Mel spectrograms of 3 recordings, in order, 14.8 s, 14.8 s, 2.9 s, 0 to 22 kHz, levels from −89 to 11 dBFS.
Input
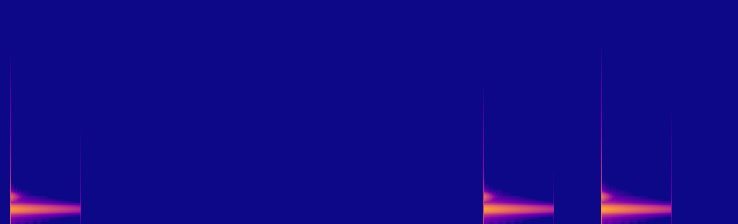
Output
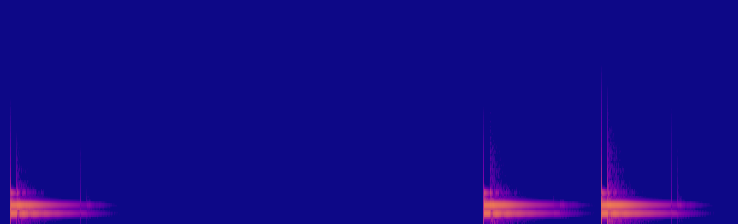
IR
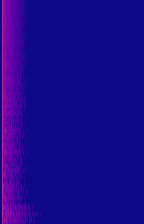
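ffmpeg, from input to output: -filter_complex "[0:a]aeval=exprs='val(0)*sin(2*PI*71*n/s)':channel_layout=same,alimiter=limit=-17dB:level=0:latency=1:release=370,asplit=2[link_01][link_02];[1:a]atrim=start_sample=2205,adelay=123[link_03];[link_02][link_03]afir=irnorm=-1:irlink=0,volume=-7dB[link_04];[link_01][link_04]amix=inputs=2:normalize=0"

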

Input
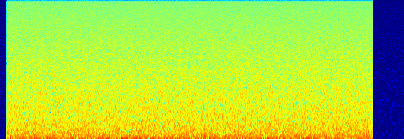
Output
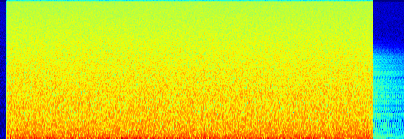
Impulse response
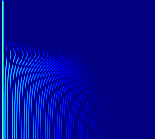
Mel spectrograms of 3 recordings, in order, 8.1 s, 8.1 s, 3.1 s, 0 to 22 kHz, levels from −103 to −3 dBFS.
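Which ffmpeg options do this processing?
-filter_complex "[0:a]asplit=2[link_01][link_02];[1:a]atrim=start_sample=2205,lowshelf=frequency=460:gain=-11.5[link_03];[link_02][link_03]afir=irnorm=-1:irlink=0,volume=-11dB[link_04];[link_01][link_04]amix=inputs=2:normalize=0,volume=4dB"

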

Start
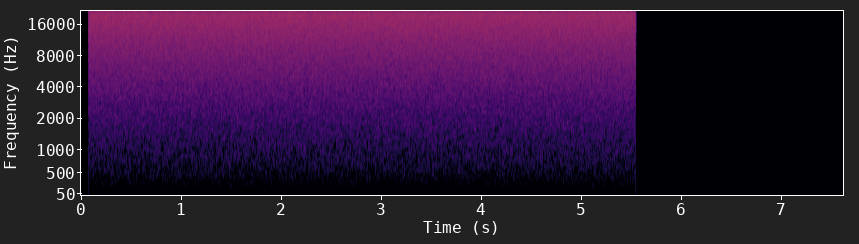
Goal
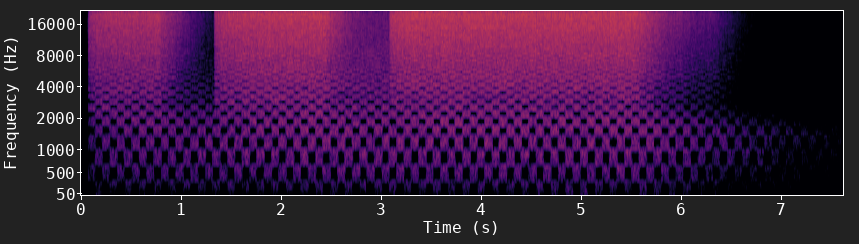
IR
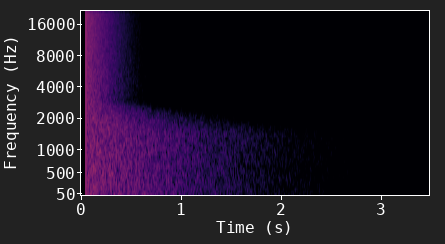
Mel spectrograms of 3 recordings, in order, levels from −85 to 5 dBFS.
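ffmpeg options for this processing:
-filter_complex "[0:a]flanger=delay=1.5:depth=5.6:regen=54:speed=1.2:shape=triangular,aecho=1:1:50|130|258|462.8|790.5:0.631|0.398|0.251|0.158|0.1,dynaudnorm=framelen=630:gausssize=5:maxgain=4dB,asettb=1/sr,asplit=3[link_01][link_02][link_03];[link_01]atrim=end=0.794[link_04];[link_02]atrim=start=0.79:end=1.34,asetpts=PTS-STARTPTS,afade=type=in:duration=0.004:curve=qsin,afade=type=out:start_time=0.546:duration=0.004:curve=qsin,lowpass=1400[link_05];[link_03]atrim=start=1.336[link_06];[link_04][link_05]acrossfade=duration=0.004:curve1=hsin:curve2=qsin[link_07];[link_07][link_06]acrossfade=duration=0.004:curve1=qsin:curve2=hsin,asettb=1/sr,asplit=3[link_08][link_09][link_10];[link_08]atrim=end=2.454[link_11];[link_09]atrim=start=2.45:end=3.09,asetpts=PTS-STARTPTS,afade=type=in:duration=0.004:curve=qsin,afade=type=out:start_time=0.636:duration=0.004:curve=qsin,aemphasis=mode=reproduction:type=75kf[link_12];[link_10]atrim=start=3.086[link_13];[link_11][link_12]acrossfade=duration=0.004:curve1=hsin:curve2=qsin[link_14];[link_14][link_13]acrossfade=duration=0.004:curve1=qsin:curve2=hsin[link_15];[1:a]atrim=start_sample=2205[link_16];[link_15][link_16]afir=irnorm=-1:irlink=0,asettb=1/sr,asplit=3[link_17][link_18][link_19];[link_17]atrim=end=4.314[link_20];[link_18]atrim=start=4.31:end=5.12,asetpts=PTS-STARTPTS,afade=type=in:duration=0.004:curve=qsin,afade=type=out:start_time=0.806:duration=0.004:curve=qsin,asubboost=boost=10:cutoff=150[link_21];[link_19]atrim=start=5.116[link_22];[link_20][link_21]acrossfade=duration=0.004:curve1=hsin:curve2=qsin[link_23];[link_23][link_22]acrossfade=duration=0.004:curve1=qsin:curve2=hsin,afftfilt=real='re*gt(sin(2*PI*6.8*pts/sr)*(1-2*mod(floor(b*sr/1024/340),2)),0)':imag='im*gt(sin(2*PI*6.8*pts/sr)*(1-2*mod(floor(b*sr/1024/340),2)),0)':win_size=1024:overlap=0.75,volume=6dB"

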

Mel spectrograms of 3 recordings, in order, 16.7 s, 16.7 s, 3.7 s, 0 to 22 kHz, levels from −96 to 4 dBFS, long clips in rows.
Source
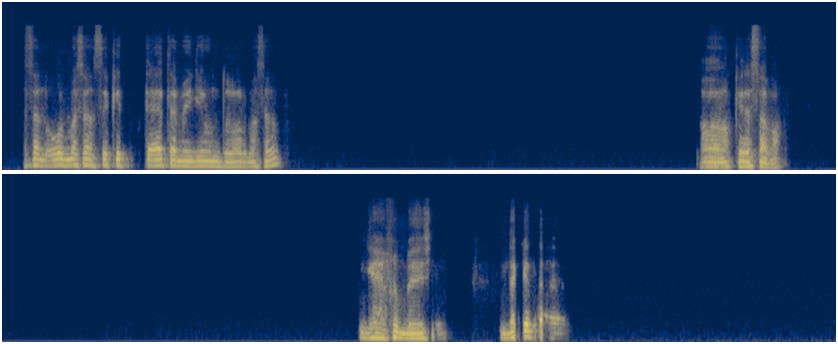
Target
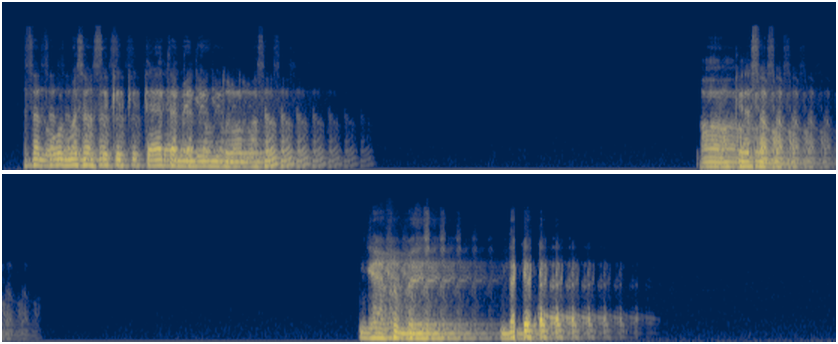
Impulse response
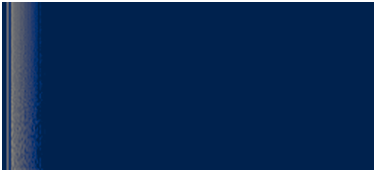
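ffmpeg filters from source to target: -filter_complex "[0:a]aemphasis=mode=reproduction:type=50kf,asplit=2[link_01][link_02];[link_02]adelay=159,lowpass=frequency=4600:poles=1,volume=-6dB,asplit=2[link_03][link_04];[link_04]adelay=159,lowpass=frequency=4600:poles=1,volume=0.47,asplit=2[link_05][link_06];[link_06]adelay=159,lowpass=frequency=4600:poles=1,volume=0.47,asplit=2[link_07][link_08];[link_08]adelay=159,lowpass=frequency=4600:poles=1,volume=0.47,asplit=2[link_09][link_10];[link_10]adelay=159,lowpass=frequency=4600:poles=1,volume=0.47,asplit=2[link_11][link_12];[link_12]adelay=159,lowpass=frequency=4600:poles=1,volume=0.47[link_13];[link_01][link_03][link_05][link_07][link_09][link_11][link_13]amix=inputs=7:normalize=0,volume=-1dB"

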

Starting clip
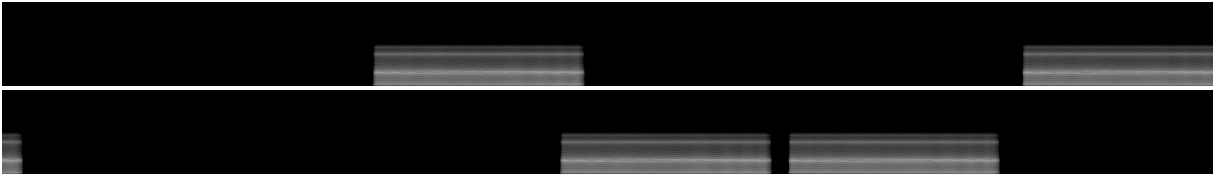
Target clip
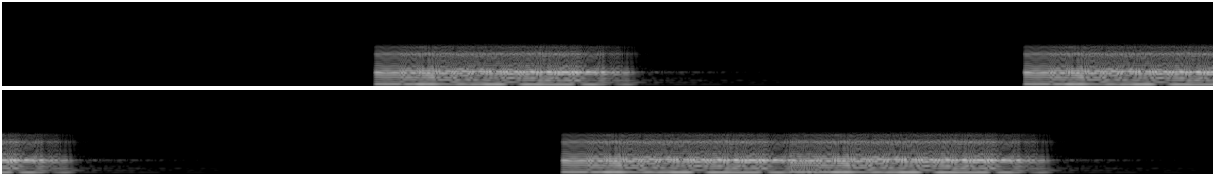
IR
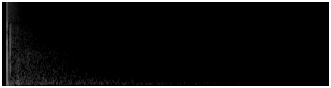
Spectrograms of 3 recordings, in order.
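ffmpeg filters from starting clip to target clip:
-filter_complex "[0:a]aecho=1:1:7.3:0.35,aecho=1:1:250|400|490|544|576.4:0.631|0.398|0.251|0.158|0.1,asplit=2[link_01][link_02];[1:a]atrim=start_sample=2205,asetrate=57330,aresample=44100[link_03];[link_02][link_03]afir=irnorm=-1:irlink=0,volume=-19.5dB[link_04];[link_01][link_04]amix=inputs=2:normalize=0"

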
